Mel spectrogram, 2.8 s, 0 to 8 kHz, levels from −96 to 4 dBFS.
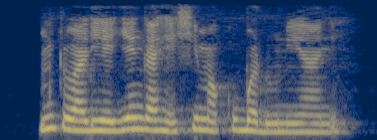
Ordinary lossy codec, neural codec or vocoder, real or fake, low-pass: MP3, 64 kbps; none; real; 7.2 kHz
